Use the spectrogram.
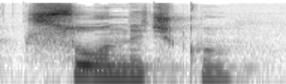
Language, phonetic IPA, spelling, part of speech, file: Ukrainian, [ˈsɔnet͡ʃkɔ], сонечко, noun, Uk-сонечко.ogg
- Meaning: 1. sun 2. ladybug (US), ladybird (UK) 3. darling, sweetheart, baby (form of address)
